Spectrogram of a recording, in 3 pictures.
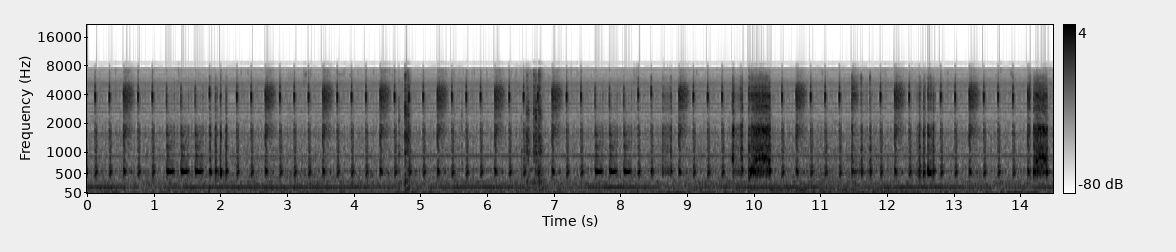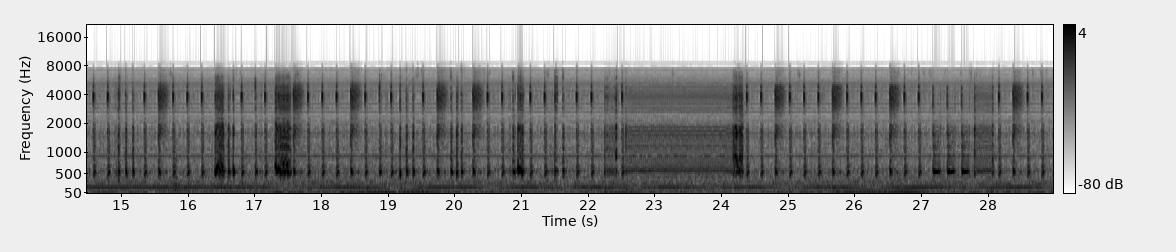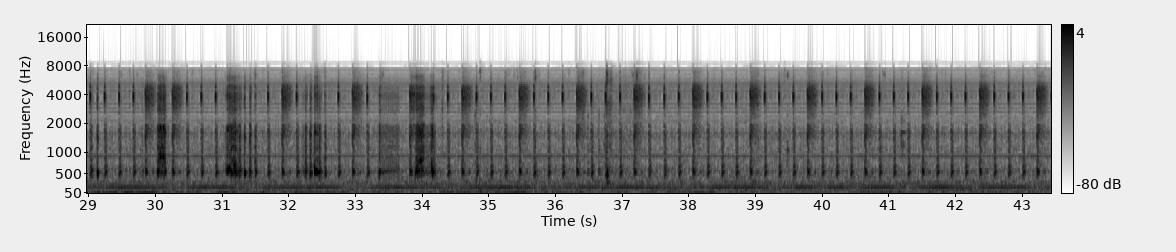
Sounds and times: Drum machine: 0.0s - 43.4s.

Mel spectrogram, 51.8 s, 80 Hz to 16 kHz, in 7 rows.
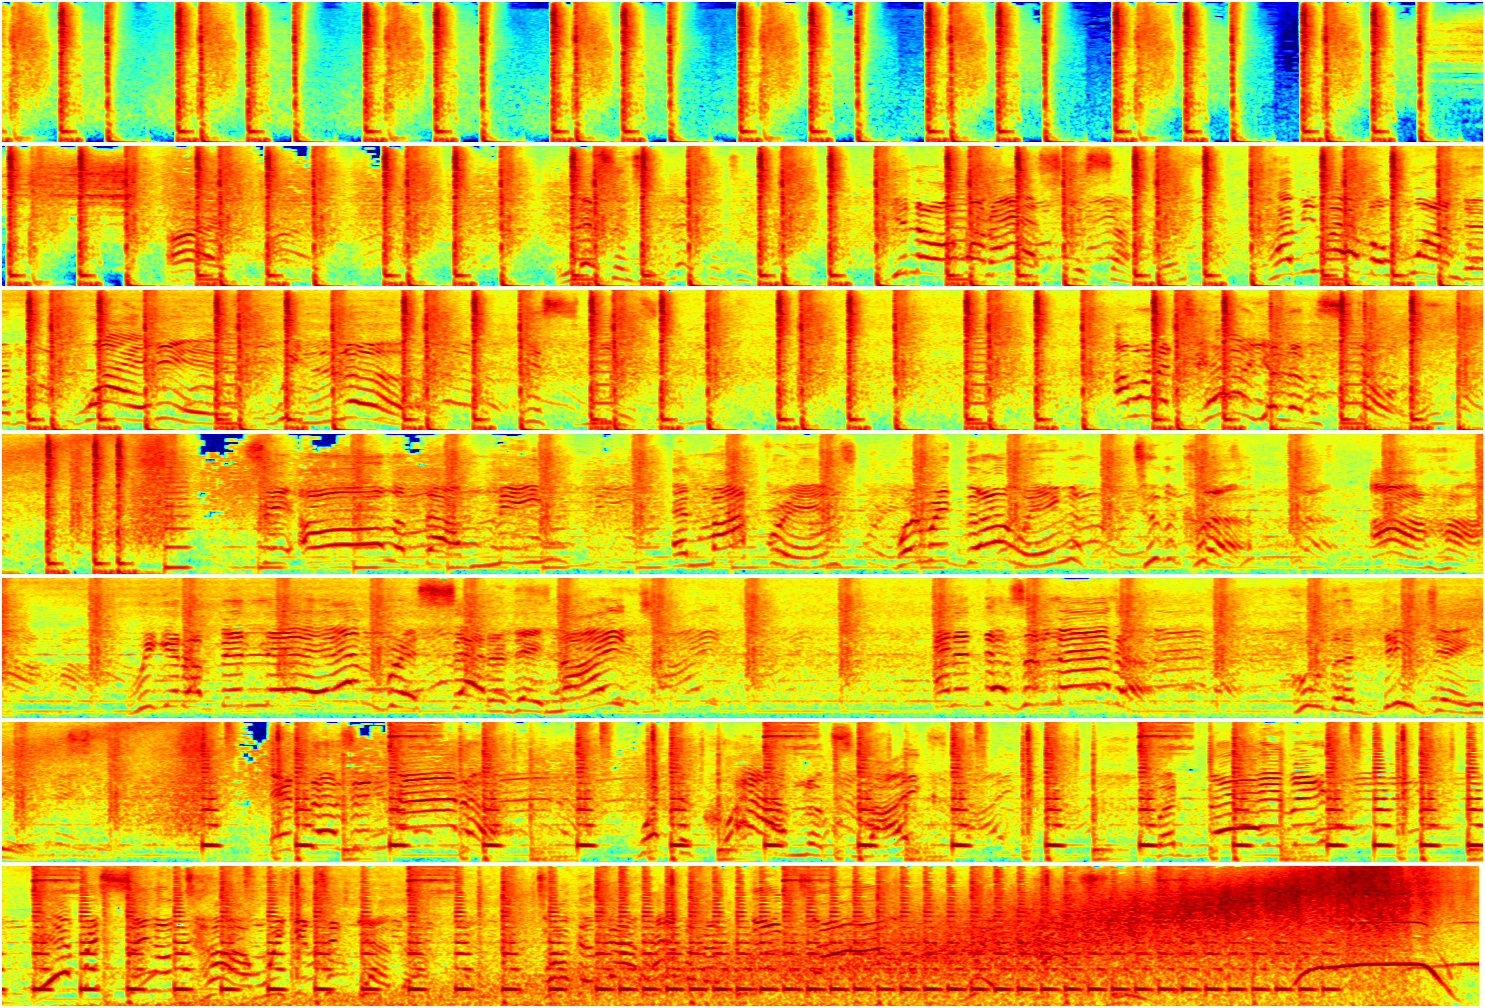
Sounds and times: Dance music: 0.0s - 51.8s.

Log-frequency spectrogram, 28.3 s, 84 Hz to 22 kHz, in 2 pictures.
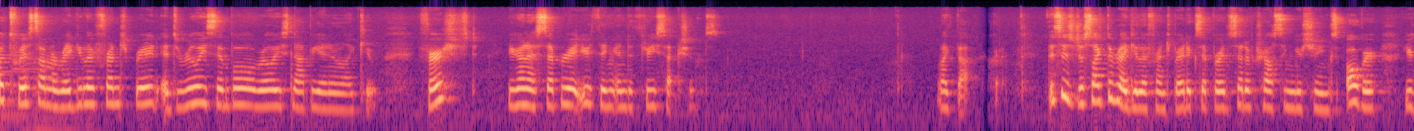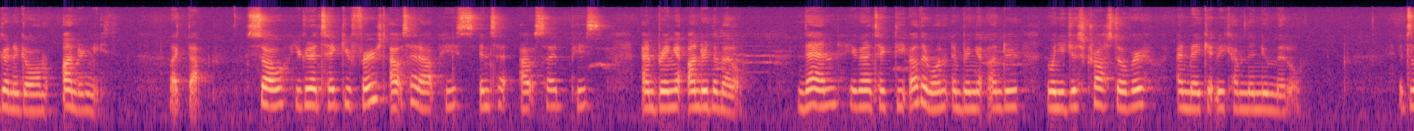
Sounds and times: Speech: 0.0s - 7.2s, 9.4s - 27.2s.

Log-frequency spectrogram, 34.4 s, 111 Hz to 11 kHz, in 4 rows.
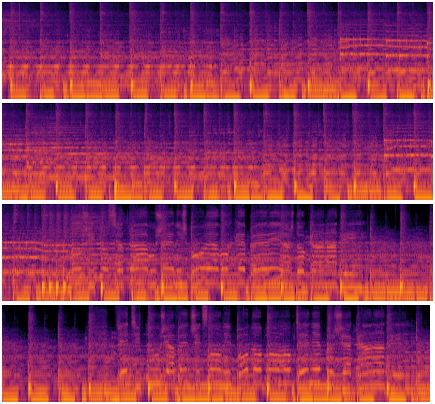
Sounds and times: Music: 0.0s - 34.4s.

